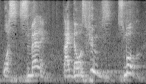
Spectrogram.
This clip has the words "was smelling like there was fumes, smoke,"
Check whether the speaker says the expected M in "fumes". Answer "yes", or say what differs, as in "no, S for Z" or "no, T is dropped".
no, M is dropped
